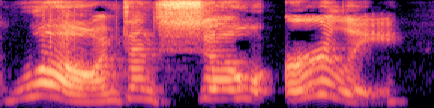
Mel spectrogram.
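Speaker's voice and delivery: thrilled to be finished early; drawn-out happy exclaim; excited surprise. Retold or imitated. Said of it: "I was really excited".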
